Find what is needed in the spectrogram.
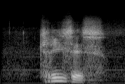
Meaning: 1. crisis 2. financial crisis
- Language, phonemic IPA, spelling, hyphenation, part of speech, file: Dutch, /ˈkri.zɪs/, crisis, cri‧sis, noun, Nl-crisis.ogg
